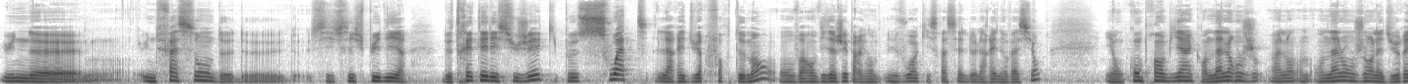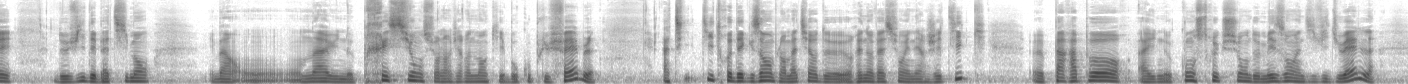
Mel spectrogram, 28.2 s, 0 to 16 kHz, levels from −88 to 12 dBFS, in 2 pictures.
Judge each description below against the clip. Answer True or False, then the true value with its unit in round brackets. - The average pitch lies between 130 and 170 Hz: True (140 Hz)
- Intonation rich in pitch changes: False (4.3 semitones)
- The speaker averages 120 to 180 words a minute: True (170 wpm)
